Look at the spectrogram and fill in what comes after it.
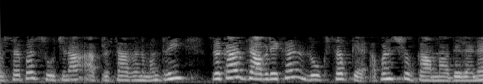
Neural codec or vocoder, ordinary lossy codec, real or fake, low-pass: none; none; real; 3.6 kHz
